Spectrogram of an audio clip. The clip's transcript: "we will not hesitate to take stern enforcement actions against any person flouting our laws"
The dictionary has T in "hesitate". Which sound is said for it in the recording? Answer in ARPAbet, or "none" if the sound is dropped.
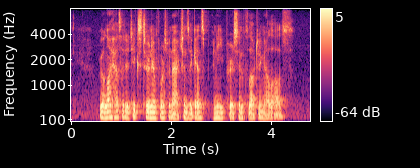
S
